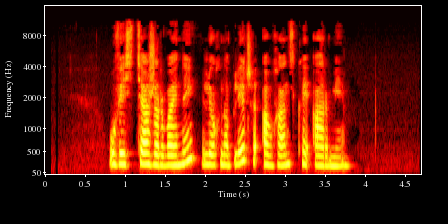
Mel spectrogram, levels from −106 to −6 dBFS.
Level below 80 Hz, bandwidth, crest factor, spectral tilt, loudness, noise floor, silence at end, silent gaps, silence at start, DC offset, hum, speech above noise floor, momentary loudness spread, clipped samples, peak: -74 dBFS; 11.5 kHz; 22 dB; -5 dB/octave; -24 LUFS; -72 dBFS; 0.9 s; none; 0.8 s; under 0.1%; none; 48 dB; 9 LU; under 0.1%; -4 dBFS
